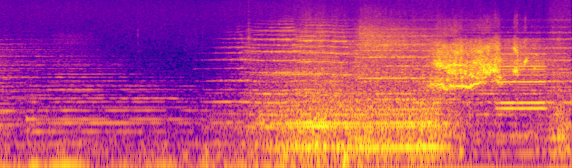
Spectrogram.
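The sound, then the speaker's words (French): A taxi's engine revs up steadily as it pulls away toward the train station, then the tires let out a sharp, high squeal near the end. The sound is loud, with no talking. “Et il l'accompagne en taxi jusqu'à la gare.”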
